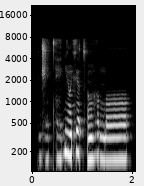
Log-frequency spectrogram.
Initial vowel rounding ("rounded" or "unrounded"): unrounded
